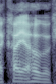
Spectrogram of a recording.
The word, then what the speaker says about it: Cuyahoga: I think it's pronounced uh, Cuyahoga County.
